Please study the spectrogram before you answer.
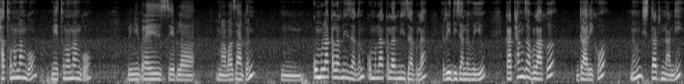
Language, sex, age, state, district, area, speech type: Bodo, female, 30-45, Assam, Goalpara, rural, spontaneous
